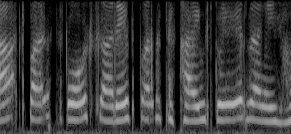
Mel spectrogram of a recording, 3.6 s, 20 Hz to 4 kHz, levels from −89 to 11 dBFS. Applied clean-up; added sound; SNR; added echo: neural diffusion model UNIVERSE++.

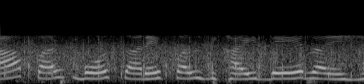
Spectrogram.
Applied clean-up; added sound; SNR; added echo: none; Applause; 11 dB; none.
